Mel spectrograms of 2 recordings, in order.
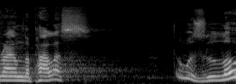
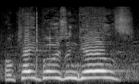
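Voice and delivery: put-on high and loud, calling the kids; kindergarten teacher voice; 7 semitones higher, 9 dB louder than usual. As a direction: rouse the children to sing. Leading children before singing.

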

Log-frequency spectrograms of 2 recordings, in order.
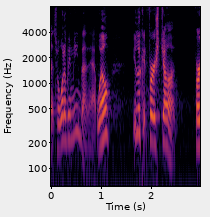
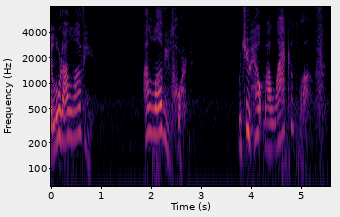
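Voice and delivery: soft, higher, intimate prayer voice; tender prayer; 5 semitones higher, 11 dB quieter than usual. Pretend. Believer quietly confessing love to the Lord, tender. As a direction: pray it softly like a child to a father.

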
